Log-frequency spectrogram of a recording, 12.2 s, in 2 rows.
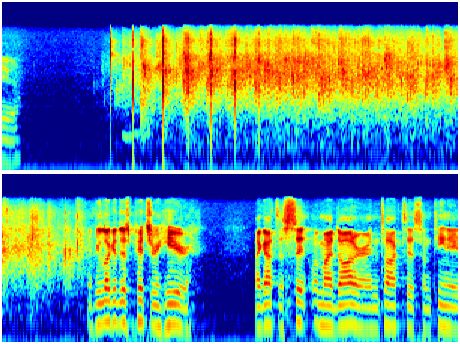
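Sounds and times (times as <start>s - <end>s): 
audience applause: 1.4s - 7.3s
speech: 7.2s - 8.7s, 9.5s - 12.1s.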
